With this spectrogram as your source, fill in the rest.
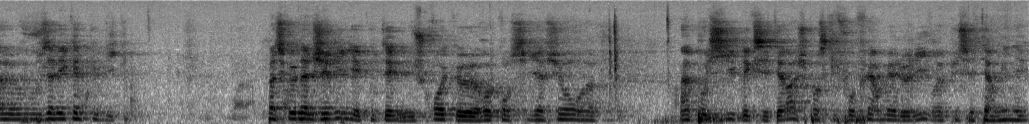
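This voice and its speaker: Fairly high for a man, his voice moves at a fairly slow pace with fairly even intonation, with audible room echo and noticeable background noise. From Algeria. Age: 70s. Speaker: audience member. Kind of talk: audience question.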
